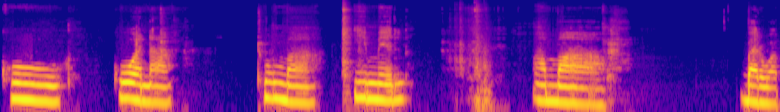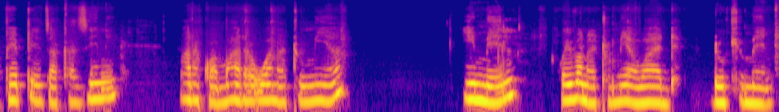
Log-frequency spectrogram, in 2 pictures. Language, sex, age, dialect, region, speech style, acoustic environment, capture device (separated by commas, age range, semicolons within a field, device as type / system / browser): Swahili, female, 45-54, Kenya - Nairobi Sheng-influenced, Kenya, relaxed, nature, mobile / Linux / Chrome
